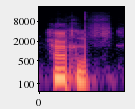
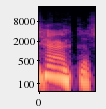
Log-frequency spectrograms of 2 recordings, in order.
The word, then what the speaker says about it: Kharkiv: But I've come to learn that it's actually pronounced Kharkov. So that's Kharkov.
